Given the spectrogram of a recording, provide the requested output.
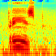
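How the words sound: The unstressed vowels are left out almost entirely. This is a more extreme Portuguese version. "or even just príncipe"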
